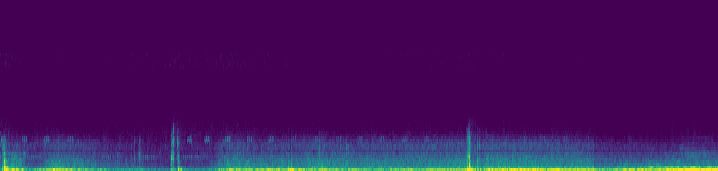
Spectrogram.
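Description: Car doors shutting with sharp clunks, a few seconds apart, as two people change seats. The car's engine then runs and the car pulls away, with music coming in near the end.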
